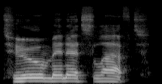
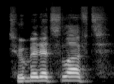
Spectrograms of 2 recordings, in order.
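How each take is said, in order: First: Slow, drawn-out reminder; slow tense reminder of the time left; slow tense repeat. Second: Said in the usual way. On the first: Real, not acted. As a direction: let each word hang.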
